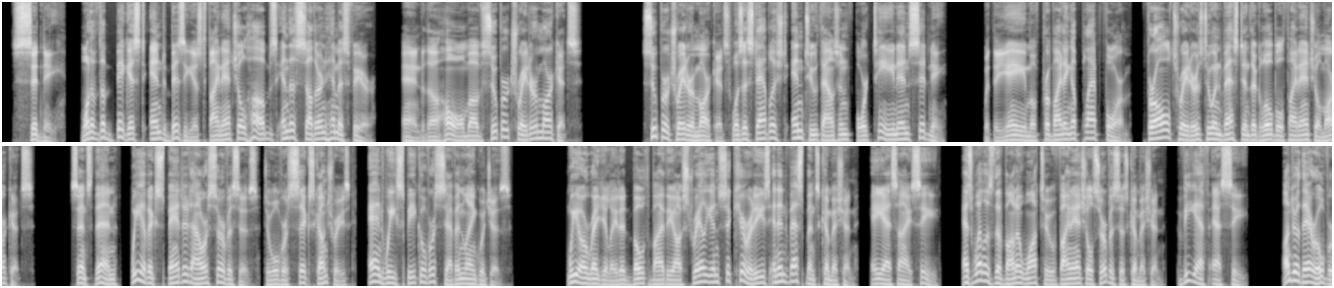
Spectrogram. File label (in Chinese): 企业宣传片; supertrader; 蓝黑士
